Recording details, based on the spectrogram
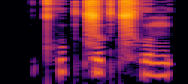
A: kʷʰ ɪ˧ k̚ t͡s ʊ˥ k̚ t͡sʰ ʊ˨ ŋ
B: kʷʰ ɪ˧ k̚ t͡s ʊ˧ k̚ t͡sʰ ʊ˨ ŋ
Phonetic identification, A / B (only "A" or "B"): B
